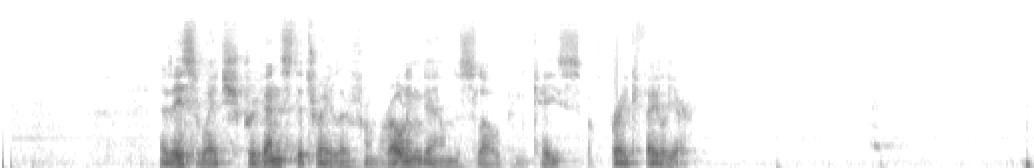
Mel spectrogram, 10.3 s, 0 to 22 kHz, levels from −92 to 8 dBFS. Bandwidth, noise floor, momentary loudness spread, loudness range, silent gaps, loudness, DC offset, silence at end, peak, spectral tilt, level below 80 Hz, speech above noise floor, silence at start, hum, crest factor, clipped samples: 13.5 kHz; -86 dBFS; 15 LU; 7 LU; none; -41 LUFS; under 0.1%; 0.05 s; -20 dBFS; -6.5 dB/octave; -64 dBFS; 46 dB; 1.6 s; none; 22 dB; under 0.1%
